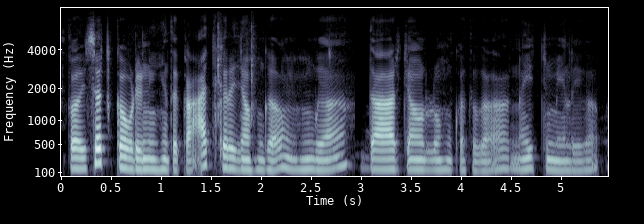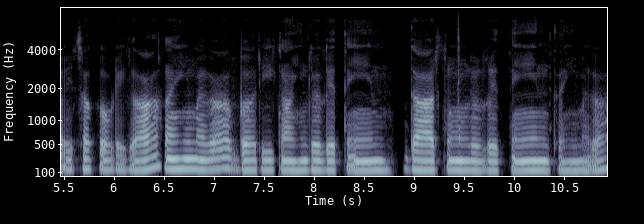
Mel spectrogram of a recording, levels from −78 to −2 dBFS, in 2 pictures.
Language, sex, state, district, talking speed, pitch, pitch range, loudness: Chhattisgarhi, male, Chhattisgarh, Bilaspur, 185 wpm, 125 Hz, 120-135 Hz, -23 LUFS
